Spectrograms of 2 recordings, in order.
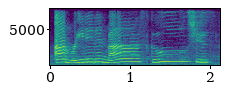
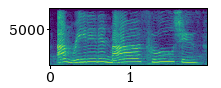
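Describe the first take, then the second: No difference in how they are said.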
